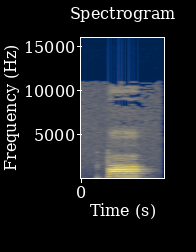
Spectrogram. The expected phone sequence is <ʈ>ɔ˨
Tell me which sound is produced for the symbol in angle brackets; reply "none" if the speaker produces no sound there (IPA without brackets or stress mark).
p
